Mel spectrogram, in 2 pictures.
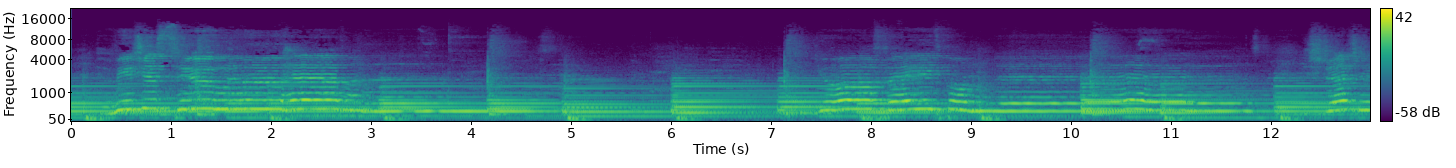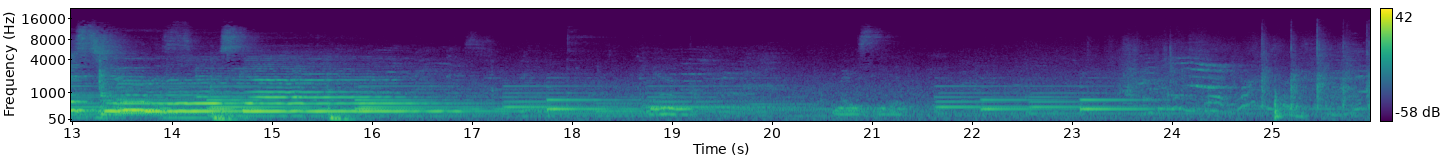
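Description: Live worship song: a woman singing over keyboard chords with a band. Her voice drops out about two-thirds of the way through and the keyboard plays on softly as the song fades to its end.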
